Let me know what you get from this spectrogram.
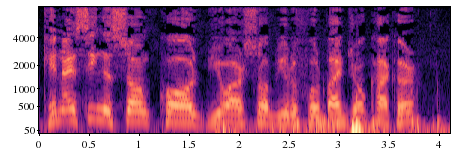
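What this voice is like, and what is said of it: Foreign accent. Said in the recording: “Because my accent, huh? ... But it's his accent.”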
